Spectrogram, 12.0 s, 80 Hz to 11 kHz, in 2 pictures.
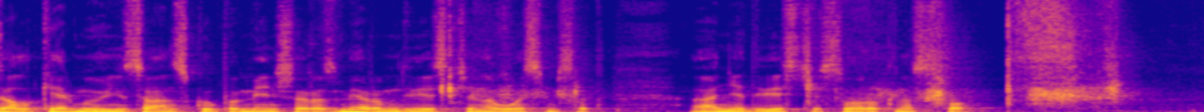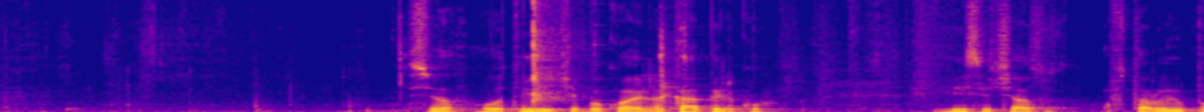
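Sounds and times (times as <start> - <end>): trowel scraping paint: 2.2 - 3.0, 4.0 - 5.8.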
